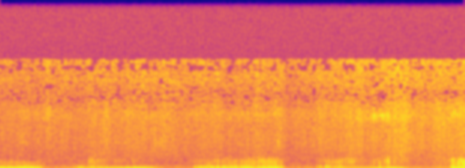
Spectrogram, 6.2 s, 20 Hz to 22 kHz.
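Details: Purring blue British Shorthair cat at six in the morning, waking its owner; a low rumbling purr in regular breathing cycles, roughly one swell every 1.3 seconds, with a brief louder sound at the end.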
